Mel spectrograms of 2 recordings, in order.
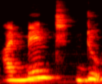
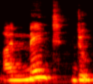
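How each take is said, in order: No difference in how they are said.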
